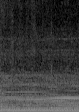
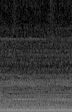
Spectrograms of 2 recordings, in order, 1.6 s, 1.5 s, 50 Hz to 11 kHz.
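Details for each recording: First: 1946 Harley 84ci stroker knucklehead rebuild, cranked in neutral during a timing check; it hit pretty hard at five. Steady rhythmic firing at about 200 beats a minute over a low drone; it catches strongly and evenly while cranking. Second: 1946 Harley knucklehead being rebuilt, cranked over in neutral to spin easier during a timing check. Steady droning crank with an even low hum and no firing; it turns over but doesn't hit.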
